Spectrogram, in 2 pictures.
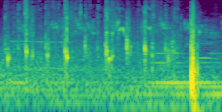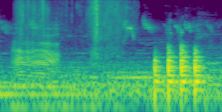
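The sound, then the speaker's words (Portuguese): Horse hooves clip-clop in a steady trot as a rider goes to a house, followed by a loud thump and some shuffling, then a quick series of sharp knocks on the house's window near the end. “Eu vou tentar, eu vou com o cavalo até lá e vou bater na janela.”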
